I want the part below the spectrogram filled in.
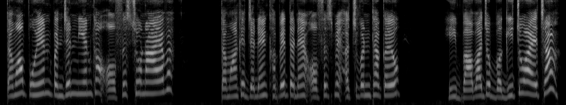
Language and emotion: Sindhi, angry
